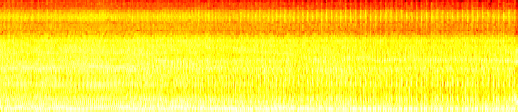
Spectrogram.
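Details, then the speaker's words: Yamaha Virago V-twin warming up at idle after a new spark plug: even, steady thump with no misfire or stumble; sounds better, normal idle. "up all right we'll give it a few minutes guys and we'll let you know it sounds better to me"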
